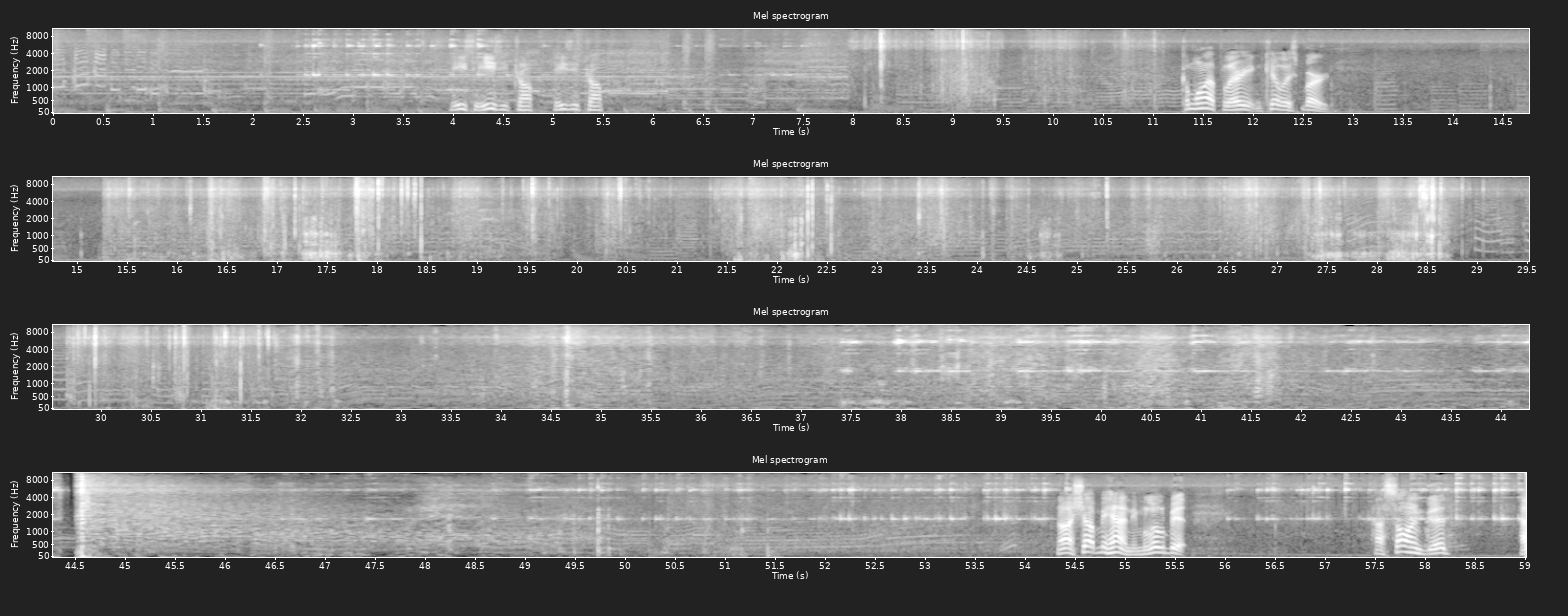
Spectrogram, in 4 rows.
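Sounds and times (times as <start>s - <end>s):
small bell jingling: 1.7s - 5.6s, 6.2s - 9.0s, 37.1s - 44.5s, 46.5s - 59.0s
footsteps crunching in snow and leaves: 8.0s - 11.2s, 15.3s - 32.5s
brush rustling underfoot: 8.0s - 11.3s, 15.2s - 44.2s
twigs snapping: 8.1s - 9.2s, 15.3s - 22.7s, 28.4s - 32.1s.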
